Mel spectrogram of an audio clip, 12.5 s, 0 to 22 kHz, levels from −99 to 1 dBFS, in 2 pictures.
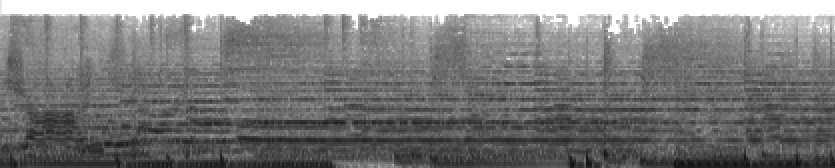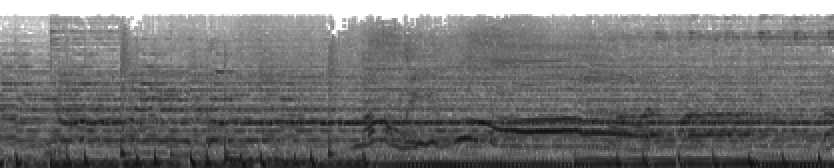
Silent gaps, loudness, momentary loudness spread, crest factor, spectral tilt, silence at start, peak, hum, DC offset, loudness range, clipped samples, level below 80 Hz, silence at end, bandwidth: none; -13 LUFS; 5 LU; 12 dB; -4.5 dB/octave; 0 s; 0 dBFS; none; under 0.1%; 4 LU; under 0.1%; -18 dBFS; 0 s; 15.5 kHz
